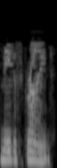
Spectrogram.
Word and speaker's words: Mavis Grind: only by the narrow bridge of land called Mavis Grind. Grind with the I pronounced as in in means a gate.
